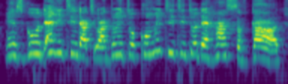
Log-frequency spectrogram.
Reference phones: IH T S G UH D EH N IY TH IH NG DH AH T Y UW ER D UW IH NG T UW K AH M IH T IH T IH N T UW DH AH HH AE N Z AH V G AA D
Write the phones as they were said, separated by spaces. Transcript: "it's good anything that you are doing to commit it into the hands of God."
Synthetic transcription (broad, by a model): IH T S G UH D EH N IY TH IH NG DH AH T Y UW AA D UW IH NG T UW K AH M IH T IH T IH N T UW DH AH HH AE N S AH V G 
